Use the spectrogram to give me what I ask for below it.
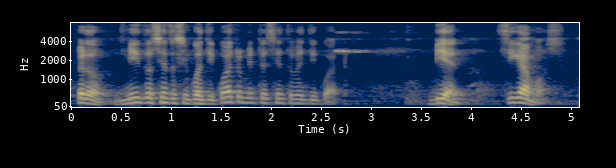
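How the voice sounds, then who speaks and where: A man's voice: on the high side, animated, moderate pace, dark tone, dull audio. A Chilean man teaching a primary school class online, patient, checking in often with his pupils. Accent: Chilean Spanish. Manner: patient, checks in with frequent "¿ya?" and "¿cierto?".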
